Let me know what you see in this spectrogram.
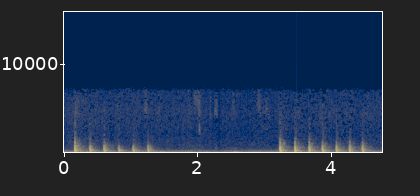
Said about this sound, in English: Gosh, I think I'll tap lightly on Teddy's door. It's possible she might be awake. Well, it won't hurt to try. Well, I'll do it very quietly.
